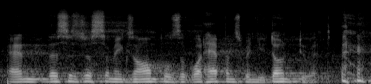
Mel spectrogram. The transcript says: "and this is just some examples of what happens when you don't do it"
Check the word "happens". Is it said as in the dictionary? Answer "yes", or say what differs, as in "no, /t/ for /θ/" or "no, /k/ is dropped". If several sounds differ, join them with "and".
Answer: yes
